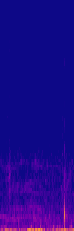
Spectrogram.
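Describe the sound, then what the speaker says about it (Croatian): Cowbells on cows grazing a mountain meadow on Veliki Kozjak in Velebit ring faintly and sparsely over soft low thuds, with one clearer bright clang near the end. "Čujete, zvonjavu, krave se pasu i tako."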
